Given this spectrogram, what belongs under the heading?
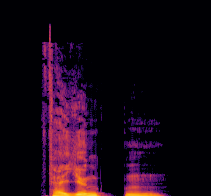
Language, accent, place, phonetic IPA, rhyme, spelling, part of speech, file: German, Germany, Berlin, [fɛɐ̯ˈjʏŋtn̩], -ʏŋtn̩, verjüngten, adjective / verb, De-verjüngten.ogg
- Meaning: inflection of verjüngen: 1. first/third-person plural preterite 2. first/third-person plural subjunctive II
